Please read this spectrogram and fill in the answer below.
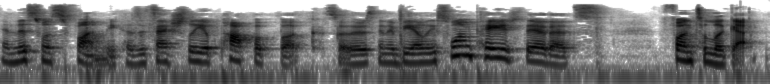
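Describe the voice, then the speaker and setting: A woman's voice: fairly low pitch, animated, fairly quick, fairly bright tone. A woman casually hosting a children's story time as a mother introducing her young reader, speaking to young viewers. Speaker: host, mother introducing her daughter's read-aloud.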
